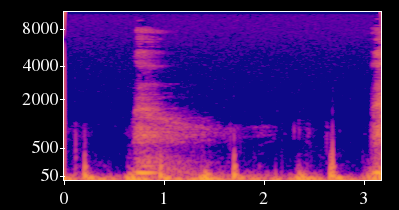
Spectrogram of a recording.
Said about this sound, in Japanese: 心臓の音聞こえる？そりゃ速くなってるでしょ。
